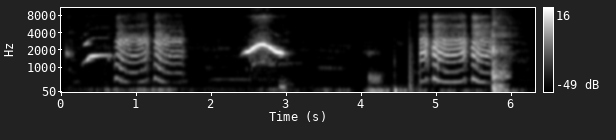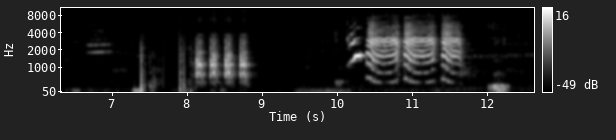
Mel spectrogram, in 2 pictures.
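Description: Common myna giving wavering, wailing cries much like a sobbing baby in three bursts, with a clear whistle and quick chattering notes between; a person's voice briefly.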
